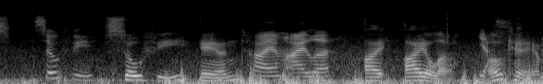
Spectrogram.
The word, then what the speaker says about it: Isla: Sophie, and Hi, I'm Isla. Isla. Yes. Okay, I'm not familiar with that name. It's Scottish. Scottish. How do you spell Isla? Isla with a silent S.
